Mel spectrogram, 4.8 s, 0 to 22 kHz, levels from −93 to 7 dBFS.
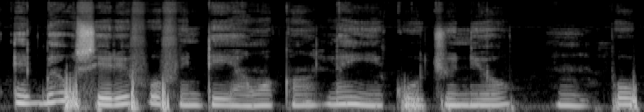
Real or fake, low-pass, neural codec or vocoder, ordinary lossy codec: fake; none; vocoder, 48 kHz, 128 mel bands, Vocos; none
